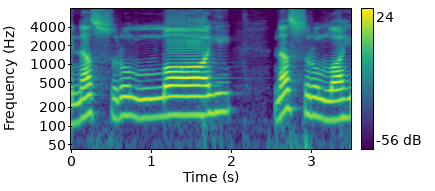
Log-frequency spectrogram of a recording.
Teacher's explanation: صاد موٹا رکھیے گا، لفظ اللہ موٹا پڑھا جائے گا۔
